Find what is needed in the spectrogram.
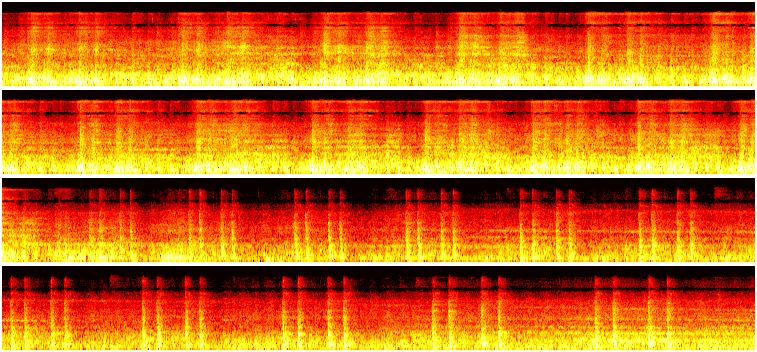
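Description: Train wheels clicking over rail joints on the JR Utsunomiya Line, in a dense run of clicks. From about halfway the clicks become sparser and a little quieter, and a faint rising whine comes in near the end.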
